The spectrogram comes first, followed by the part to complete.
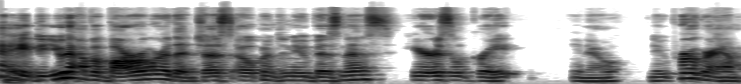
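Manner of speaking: plain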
